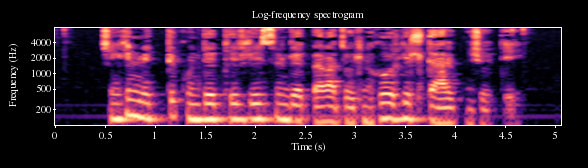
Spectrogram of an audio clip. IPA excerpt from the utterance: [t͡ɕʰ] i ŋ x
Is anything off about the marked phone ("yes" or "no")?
no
